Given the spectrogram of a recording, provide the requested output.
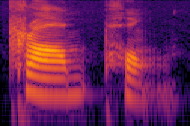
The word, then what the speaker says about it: Phrom Phong: Or if you need to get off at the Phrom Phong station, it is Prom Pong.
